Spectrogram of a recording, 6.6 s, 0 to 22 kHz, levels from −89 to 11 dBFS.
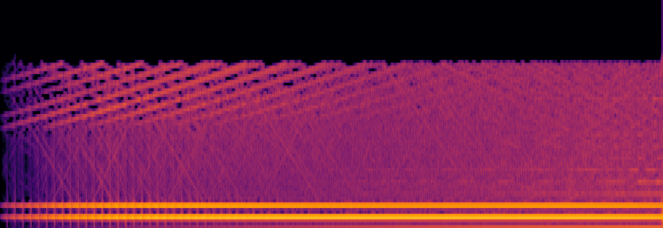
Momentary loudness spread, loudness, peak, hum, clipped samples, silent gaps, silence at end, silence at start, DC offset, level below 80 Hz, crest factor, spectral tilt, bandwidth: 6 LU; -7 LUFS; 0 dBFS; none; under 0.1%; none; 0 s; 0 s; under 0.1%; -58 dBFS; 8 dB; 1 dB/octave; 16 kHz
